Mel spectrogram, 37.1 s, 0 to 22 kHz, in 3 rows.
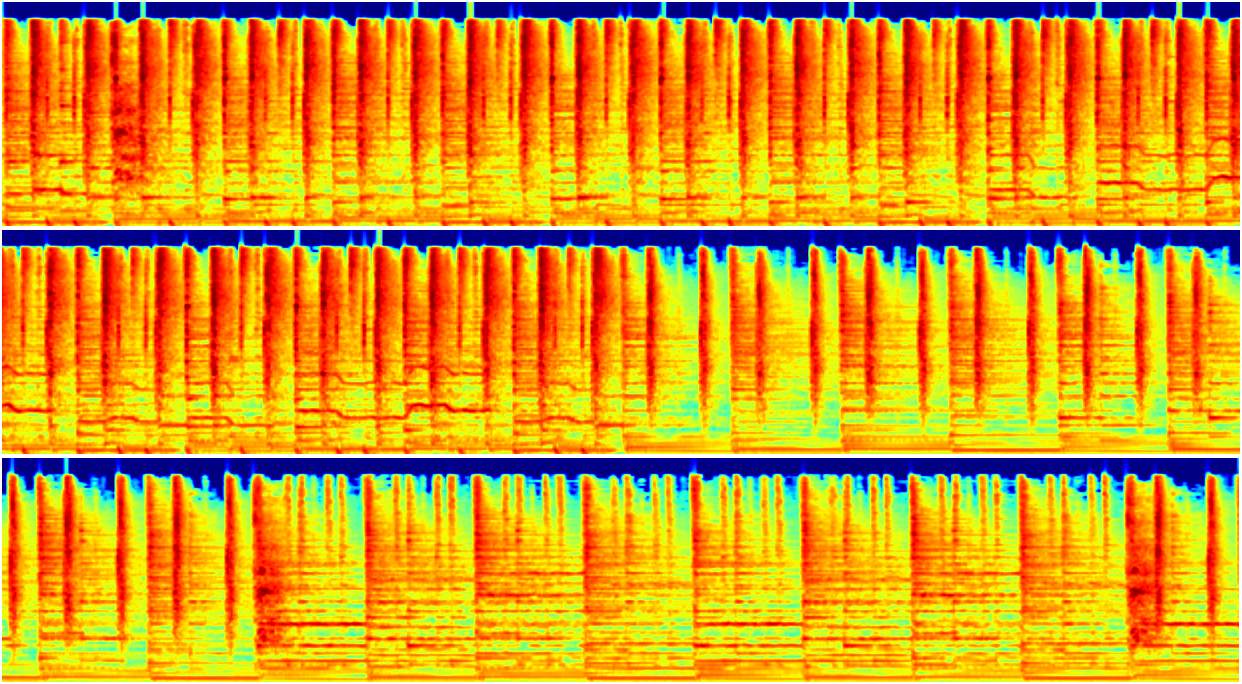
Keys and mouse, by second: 0.2 alt+right click, 0.5 middle click, 1.1 g, 2.8-3.9 middle drag, 4.2-5.4 middle drag, 6.1 alt+right click, 6.5 g, 7.8-9.2 middle drag, 9.2 alt+right click, 9.6 middle click, 10.1 g, 12.0 Tab, 12.4-12.9 middle drag, 13.0-19.2 middle drag, 20.2 middle click, 20.6 KP_3, 20.9 shift+middle click, 21.4 Tab, 23.5 shift+right click, 24.4 shift+right click, 24.7 g, 26.2 middle click, 26.8 right click, 27.4 shift+right click, 27.6 shift+right click, 27.8 KP_3, 28.3 g, 30.1 Tab, 30.8-31.9 middle drag, 31.9 KP_1, 32.3 shift+middle click, 32.9 Tab, 34.5 alt+z, 35.1 b, 36.2 s.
